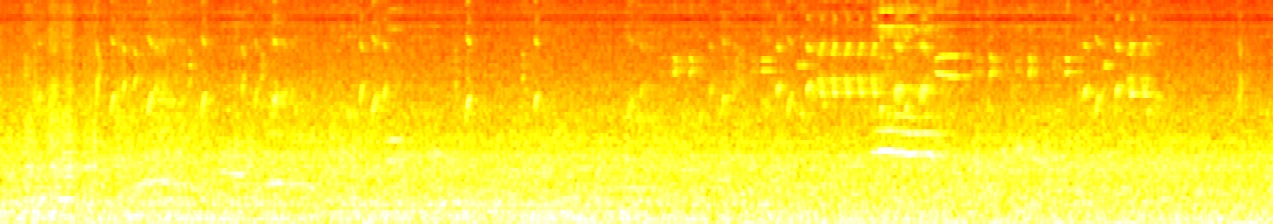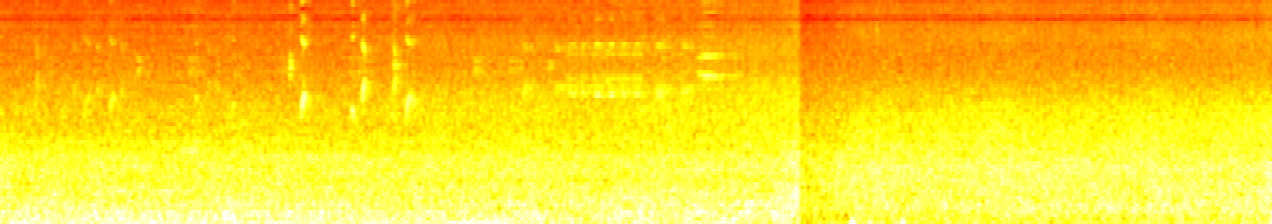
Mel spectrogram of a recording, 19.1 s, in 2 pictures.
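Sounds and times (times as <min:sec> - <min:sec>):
small birds chirping: 0:00.0 - 0:15.6
steady outdoor hiss: 0:00.0 - 0:19.0.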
